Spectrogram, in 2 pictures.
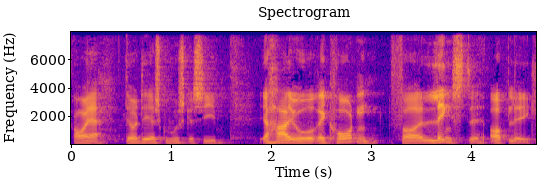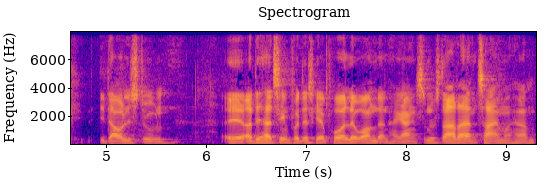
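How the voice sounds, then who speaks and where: On a very clean recording with a silent background, a man speaks at a moderate pace and a medium pitch, leaving long, frequent pauses. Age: 20s. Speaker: worship leader giving a church talk. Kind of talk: sermon-style talk on prayer. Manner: halting, many fillers.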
